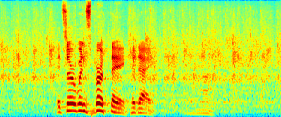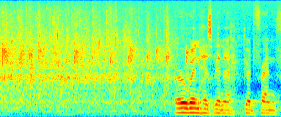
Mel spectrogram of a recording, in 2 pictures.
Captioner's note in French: Applaudissements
